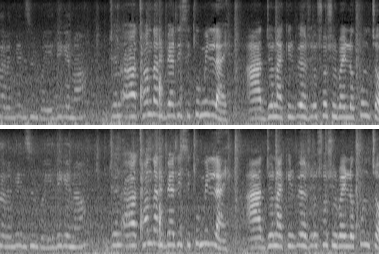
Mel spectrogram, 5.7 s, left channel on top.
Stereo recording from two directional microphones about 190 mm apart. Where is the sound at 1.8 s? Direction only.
30° left (ahead or behind).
